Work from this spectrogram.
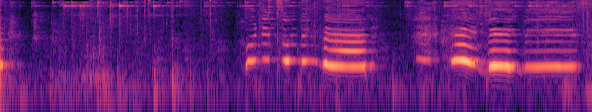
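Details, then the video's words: Dogs whining in greeting on coming home to a house in Houston, Texas, in midsummer: a dachshund, an old beagle and a mixed-breed mutt. High, tonal whines sliding around pitch come in bursts between a woman's voice and indoor rustling. "Coming home to puppies"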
